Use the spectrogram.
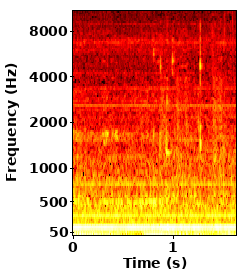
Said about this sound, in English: Oh, let me get a little drink here.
